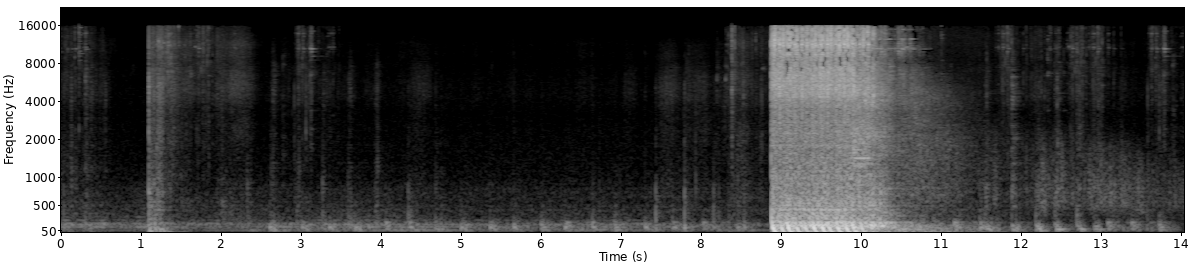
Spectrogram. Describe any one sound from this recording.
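Footsteps thud softly on a wooden roof.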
